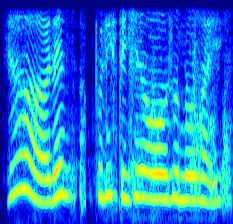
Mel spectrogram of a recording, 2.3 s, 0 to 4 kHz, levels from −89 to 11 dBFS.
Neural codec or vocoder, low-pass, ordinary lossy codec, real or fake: codec, 16 kHz, 8 kbps, FreqCodec, larger model; 3.6 kHz; none; fake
